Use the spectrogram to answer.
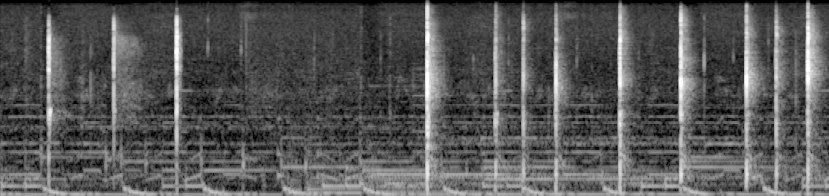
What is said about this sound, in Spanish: Entonces, vamos a empezar a aplaudir así.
